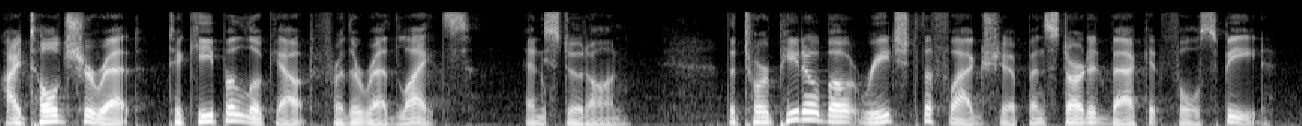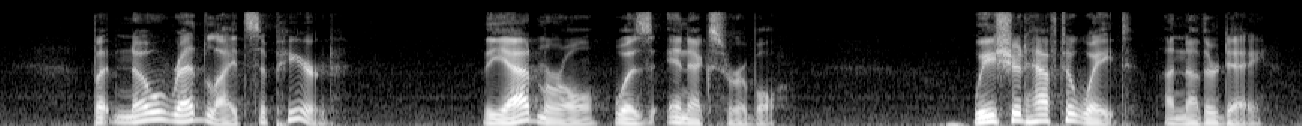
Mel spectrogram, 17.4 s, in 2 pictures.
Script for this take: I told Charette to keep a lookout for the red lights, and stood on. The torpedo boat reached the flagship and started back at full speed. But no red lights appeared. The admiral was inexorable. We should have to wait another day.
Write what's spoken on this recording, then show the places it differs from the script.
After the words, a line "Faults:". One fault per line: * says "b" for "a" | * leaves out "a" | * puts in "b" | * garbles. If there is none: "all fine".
I told Charette to keep a lookout for the red lights, and stood on. The torpedo boat reached the flagship and started back at full speed. But no red lights appeared. The admiral was inexorable. We should have to wait another day.
Faults:
all fine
